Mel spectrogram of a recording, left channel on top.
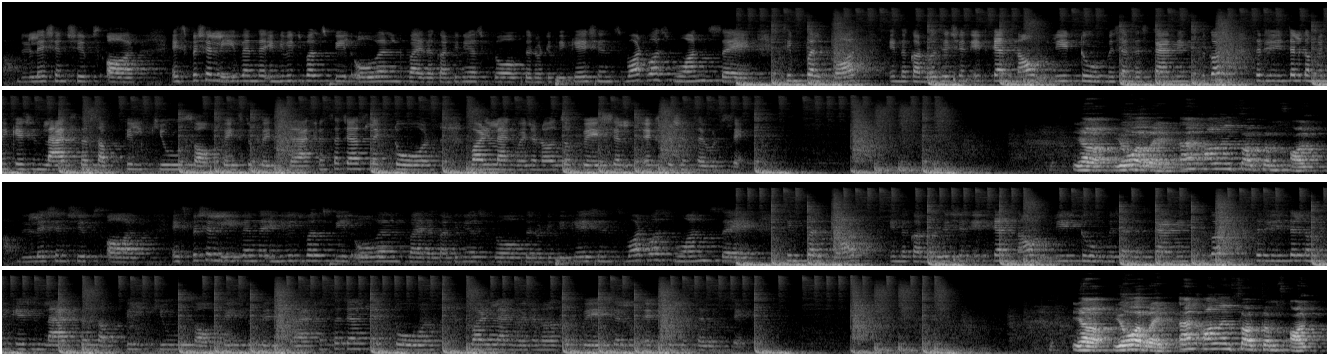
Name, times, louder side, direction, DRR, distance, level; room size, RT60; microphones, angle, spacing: voice 1, 0.0-20.7, left 4 dB, 40° left, 6 dB, 0.6 m, -37 dB
sound 1, 7.3-22.7, equal, 20° right, 1.3 m, -32 dB
sound 2, 14.5-16.2 17.0-21.1 21.9-24.4, right 1 dB, 50° right, 2.0 m, -49 dB
voice 2, 23.6-26.3, right 6 dB, 75° right, 6 dB, 0.4 m, -23 dB
6.1 x 5.6 x 4.7 m, 0.98 s
head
